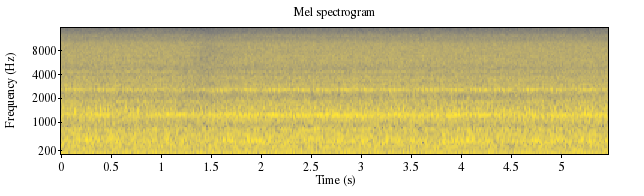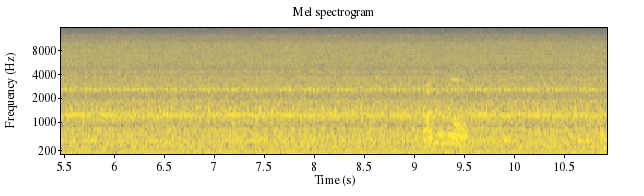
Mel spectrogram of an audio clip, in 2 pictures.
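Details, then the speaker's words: Range Rover V8 after fuel repair: idling slightly high and uneven with thin steady hiss; misfire, owner hears air entering intake somewhere and suspects a vacuum leak, unconfirmed, after blanking off holes. "but it has got a misfire i've started to blank off holes and things like that but i can hear air feeling intake somewhere and i don't know what it is"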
